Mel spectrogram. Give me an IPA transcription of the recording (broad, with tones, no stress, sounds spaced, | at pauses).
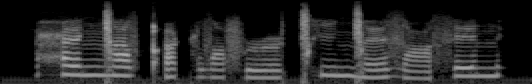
ħ ɛ˦ ŋ͡ǀ a˧ z qʼ e˨ k zˤ e˨ f ɹ ə˞˨ ǀʰ i˦ ŋ͡ǀ ɛ˨˦ z ɑ˨ s e˦ n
